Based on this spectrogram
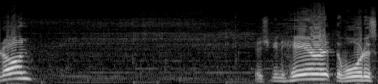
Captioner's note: water running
